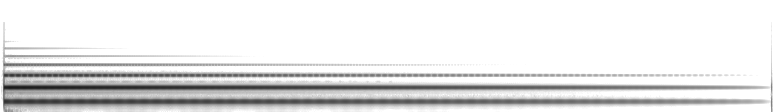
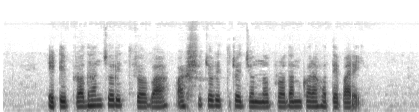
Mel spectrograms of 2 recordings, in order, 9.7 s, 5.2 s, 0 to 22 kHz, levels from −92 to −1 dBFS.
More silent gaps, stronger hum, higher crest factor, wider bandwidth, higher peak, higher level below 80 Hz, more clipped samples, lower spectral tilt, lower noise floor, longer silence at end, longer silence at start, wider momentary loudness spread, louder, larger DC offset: neither; neither; about the same, 16 dB vs 18 dB; second, 3.5 kHz vs 10.5 kHz; about the same, -6 dBFS vs -6 dBFS; second, -78 dBFS vs -56 dBFS; neither; second, -6.5 dB/octave vs -9.5 dB/octave; about the same, -61 dBFS vs -61 dBFS; first, 1.5 s vs 0.75 s; second, 0.05 s vs 0.6 s; first, 23 LU vs 4 LU; first, -19 LUFS vs -22 LUFS; neither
